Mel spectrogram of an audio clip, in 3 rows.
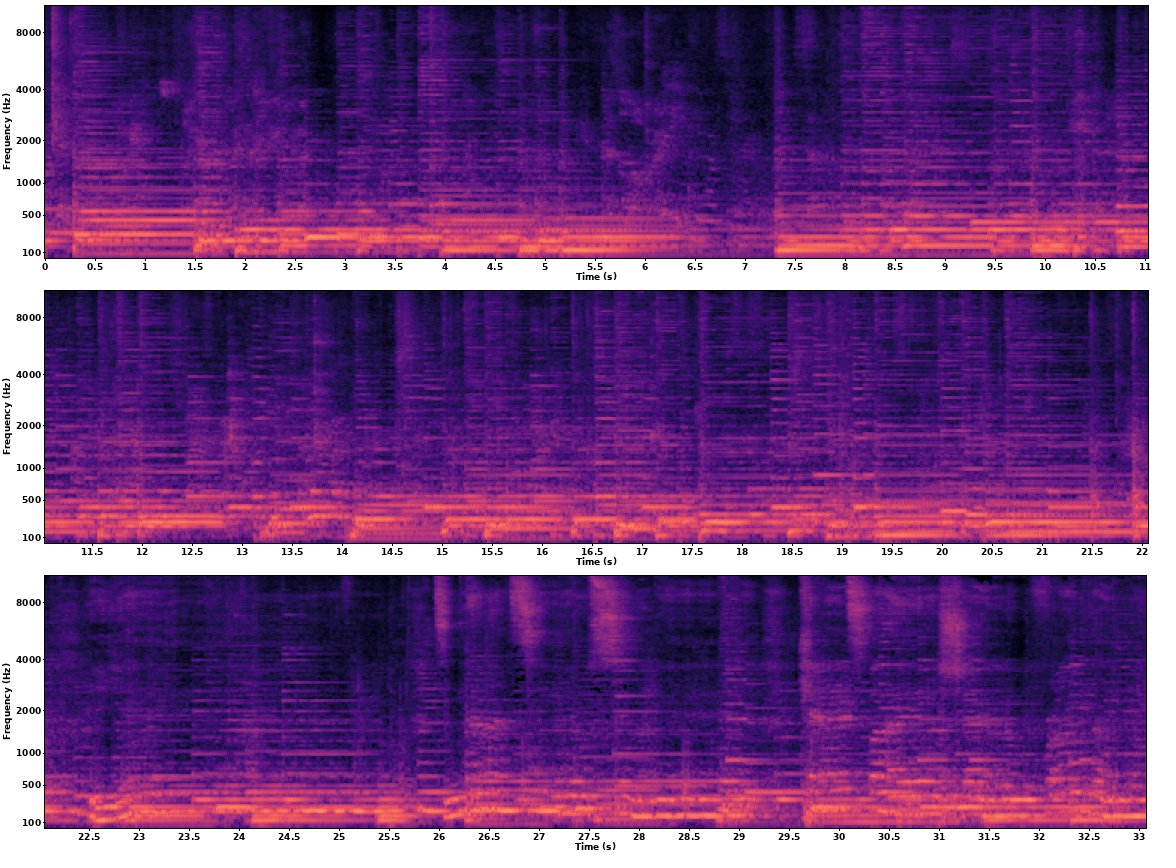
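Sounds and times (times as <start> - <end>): nylon-string guitar melody: 0.0 - 33.0
steel-string acoustic guitar: 0.0 - 33.0.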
